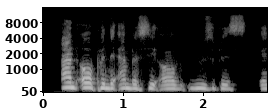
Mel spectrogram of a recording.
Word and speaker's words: Užupis: going to have to tell me how to pronounce this, Max, but Užupis. Užupis.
